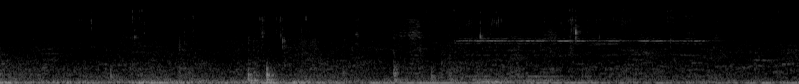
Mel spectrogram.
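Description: Eating by hand: fingers squishing and mixing rice with curry on metal plates, with wet mouth clicks and chewing as scattered small smacks.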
